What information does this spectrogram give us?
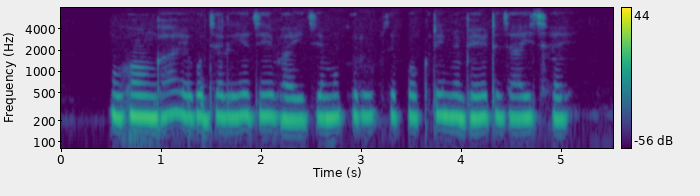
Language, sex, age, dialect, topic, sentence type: Magahi, female, 18-24, Western, agriculture, statement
